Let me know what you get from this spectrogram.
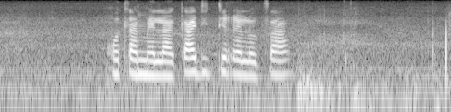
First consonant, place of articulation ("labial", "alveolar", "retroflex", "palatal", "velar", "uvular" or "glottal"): uvular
